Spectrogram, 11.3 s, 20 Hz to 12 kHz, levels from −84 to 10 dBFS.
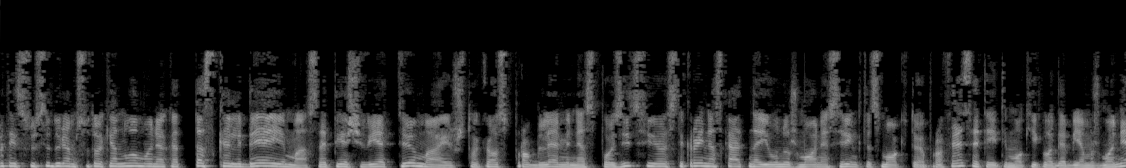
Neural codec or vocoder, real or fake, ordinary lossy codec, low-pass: codec, 44.1 kHz, 7.8 kbps, DAC; fake; MP3, 32 kbps; 10.8 kHz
